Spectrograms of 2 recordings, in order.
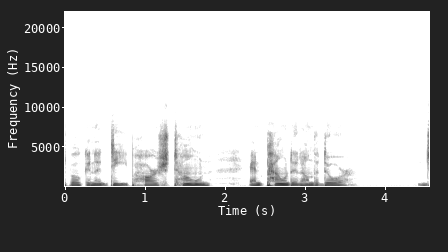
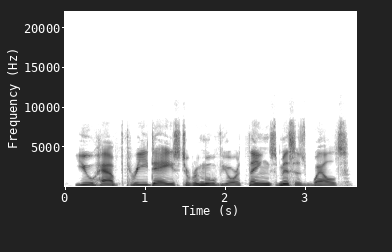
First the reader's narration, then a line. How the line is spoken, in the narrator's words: he yelled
